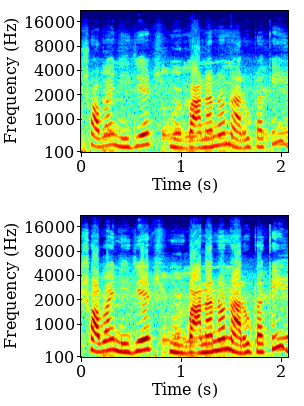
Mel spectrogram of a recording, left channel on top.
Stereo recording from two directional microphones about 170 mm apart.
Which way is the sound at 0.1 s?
30° right (ahead or behind).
